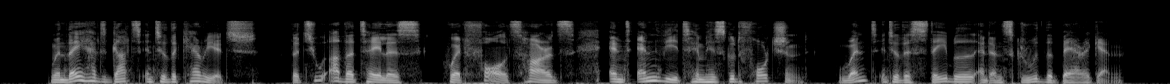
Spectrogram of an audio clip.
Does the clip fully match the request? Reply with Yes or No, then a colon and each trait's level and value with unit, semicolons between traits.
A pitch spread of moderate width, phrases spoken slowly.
No: average, 4.7 semitones; average, 155 wpm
